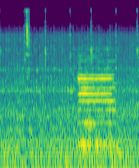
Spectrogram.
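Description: A car horn sounds once: a short, steady toot of about half a second, just past the middle, over a steady low background rumble.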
